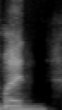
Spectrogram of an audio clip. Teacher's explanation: Nun tu kan huruf yang keluar dekat lidah tapi dia pergi dekat hidung. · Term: dengung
